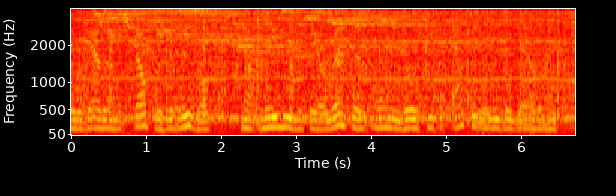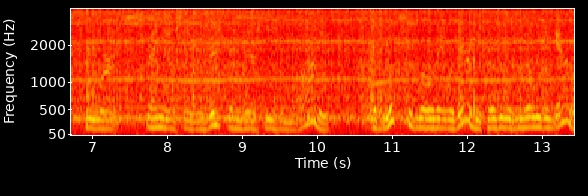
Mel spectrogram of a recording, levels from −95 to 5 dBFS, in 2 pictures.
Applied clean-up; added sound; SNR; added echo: none; Chime + Domestic sounds, home sounds; 0 dB; none.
